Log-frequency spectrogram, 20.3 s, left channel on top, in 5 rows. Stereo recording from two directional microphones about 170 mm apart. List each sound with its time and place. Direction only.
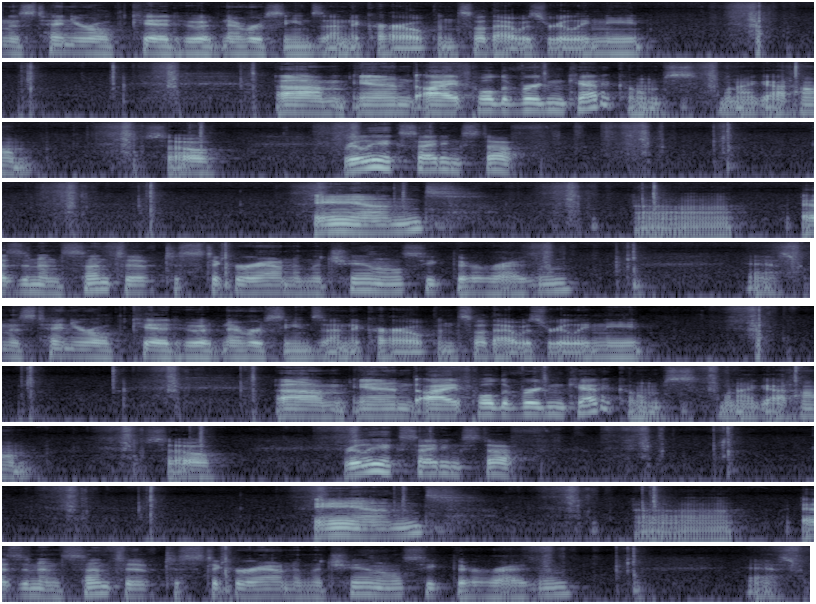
0.0 s speech: 20° left (ahead or behind)
4.6 s a sound: 25° left (ahead or behind)
5.4 s speech: 25° left (ahead or behind)
13.7 s speech: 25° left (ahead or behind)
15.5 s speech: 25° left (ahead or behind)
